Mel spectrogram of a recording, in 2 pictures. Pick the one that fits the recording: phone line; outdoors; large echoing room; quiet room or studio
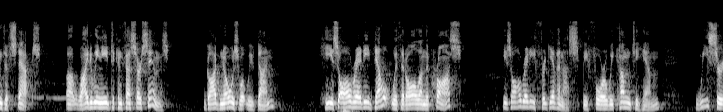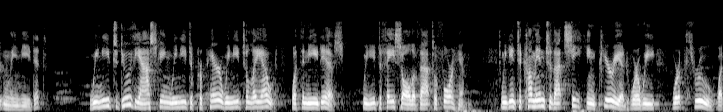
large echoing room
